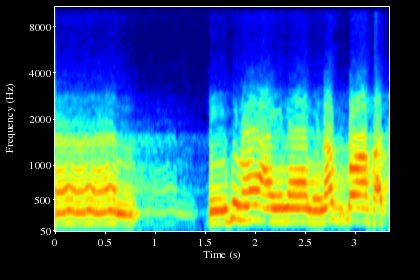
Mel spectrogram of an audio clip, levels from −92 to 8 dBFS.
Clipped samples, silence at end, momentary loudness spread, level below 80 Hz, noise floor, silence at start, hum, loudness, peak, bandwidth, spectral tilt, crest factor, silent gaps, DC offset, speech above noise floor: under 0.1%; 0 s; 6 LU; -66 dBFS; -40 dBFS; 0 s; none; -14 LUFS; -2 dBFS; 4.2 kHz; -9.5 dB/octave; 12 dB; none; under 0.1%; 27 dB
